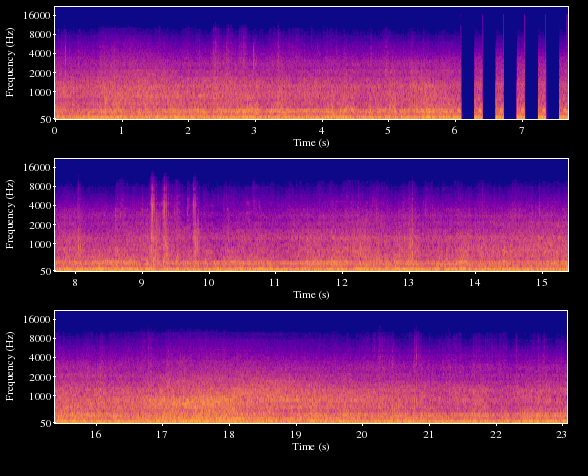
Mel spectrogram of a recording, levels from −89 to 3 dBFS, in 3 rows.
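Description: A stutter with silent gaps runs from 6.09 to 7.68 s. The playback or stream most likely stalled, and on each retry the last fragment of buffered audio played again before the buffer ran dry. A short 113 ms burst repeats five times at a steady 318 ms cycle, each separated by 205 ms of dead digital silence. Whatever audio should have filled that stretch never plays.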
